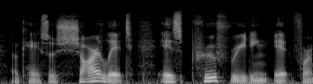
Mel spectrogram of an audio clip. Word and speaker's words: Charlotte: it for me now she's in a charlotte chandelier so charlotte even though it starts with ch and traditionally it has a ch sound and this situation is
